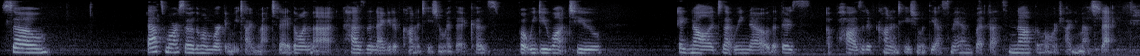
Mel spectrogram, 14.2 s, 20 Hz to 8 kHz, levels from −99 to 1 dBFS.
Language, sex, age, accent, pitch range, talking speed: English, female, 10-29, American, 195-230 Hz, 205 wpm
